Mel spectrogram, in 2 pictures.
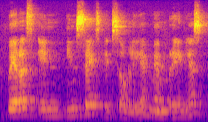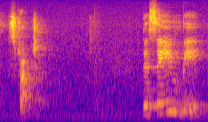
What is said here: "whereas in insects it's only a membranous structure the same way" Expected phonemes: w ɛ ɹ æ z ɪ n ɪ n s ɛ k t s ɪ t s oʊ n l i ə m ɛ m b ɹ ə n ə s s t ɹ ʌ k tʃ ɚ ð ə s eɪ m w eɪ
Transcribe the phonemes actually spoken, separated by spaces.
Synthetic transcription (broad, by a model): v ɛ ɹ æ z ɪ n ɪ n s ɛ k t s ɪ t s oʊ n l i ə m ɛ m ɹ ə n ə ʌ s t ɹ ʌ k tʃ ɚ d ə s eɪ m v eɪ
